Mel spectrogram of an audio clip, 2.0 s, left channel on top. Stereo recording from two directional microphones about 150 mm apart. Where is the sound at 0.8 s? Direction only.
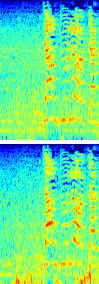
15° right (ahead or behind).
